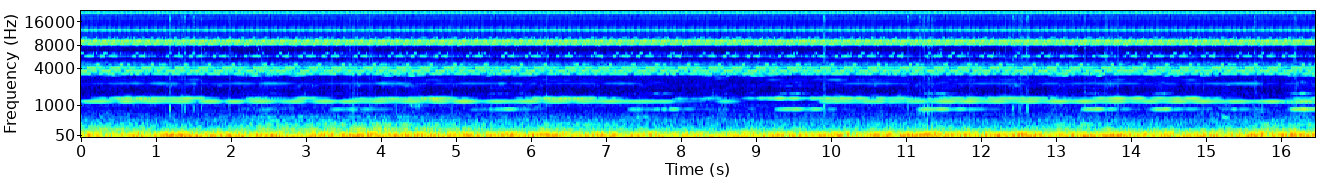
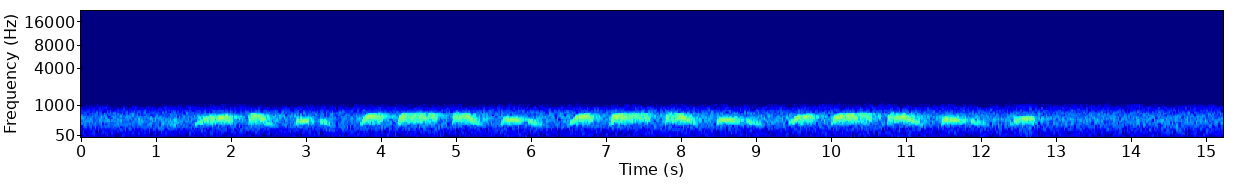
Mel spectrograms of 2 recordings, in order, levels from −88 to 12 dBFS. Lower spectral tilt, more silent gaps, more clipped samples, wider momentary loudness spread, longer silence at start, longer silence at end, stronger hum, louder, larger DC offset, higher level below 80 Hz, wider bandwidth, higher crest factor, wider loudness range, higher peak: second, -2 dB/octave vs -10.5 dB/octave; neither; neither; second, 2 LU vs 20 LU; about the same, 0 s vs 0 s; about the same, 0 s vs 0 s; neither; first, -22 LUFS vs -44 LUFS; neither; first, -24 dBFS vs -84 dBFS; about the same, over 20 kHz vs over 20 kHz; about the same, 14 dB vs 16 dB; second, 1 LU vs 4 LU; first, -8 dBFS vs -28 dBFS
